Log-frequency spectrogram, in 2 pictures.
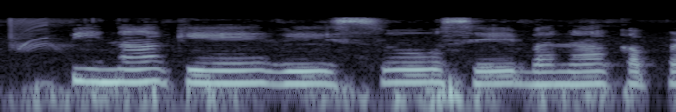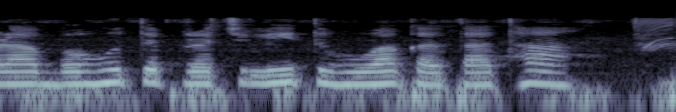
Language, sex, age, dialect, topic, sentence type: Hindi, female, 41-45, Hindustani Malvi Khadi Boli, agriculture, statement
